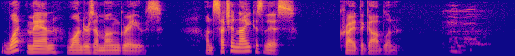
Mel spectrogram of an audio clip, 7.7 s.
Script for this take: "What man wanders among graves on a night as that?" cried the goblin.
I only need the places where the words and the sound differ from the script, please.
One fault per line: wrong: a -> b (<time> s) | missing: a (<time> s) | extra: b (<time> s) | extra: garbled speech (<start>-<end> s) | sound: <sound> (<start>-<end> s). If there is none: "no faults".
extra: such (3.2 s)
wrong: that -> this (3.9 s)
sound: sigh (6.6-7.4 s)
